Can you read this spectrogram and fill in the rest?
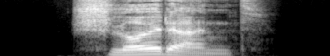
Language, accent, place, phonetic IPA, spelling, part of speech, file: German, Germany, Berlin, [ˈʃlɔɪ̯dɐnt], schleudernd, verb, De-schleudernd.ogg
- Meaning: present participle of schleudern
